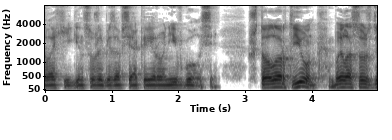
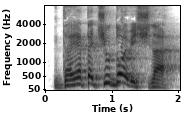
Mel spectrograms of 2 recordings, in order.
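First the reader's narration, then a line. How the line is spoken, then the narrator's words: Roar. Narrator (Russian): взревел Яначек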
